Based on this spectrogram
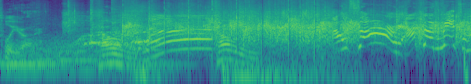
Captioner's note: audience applauds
